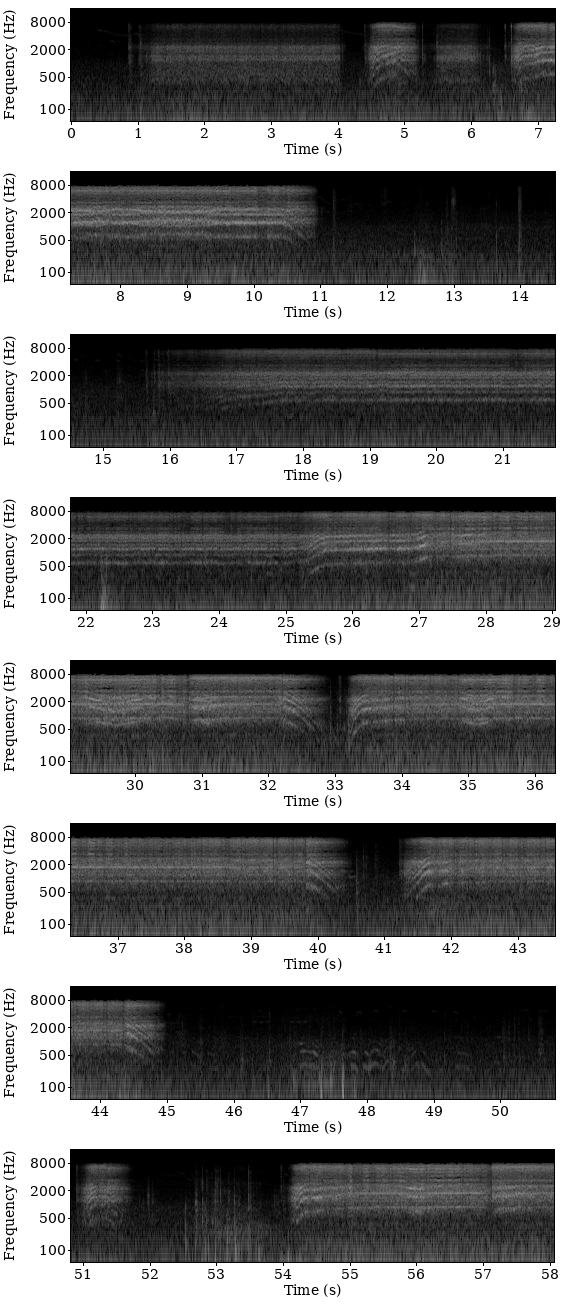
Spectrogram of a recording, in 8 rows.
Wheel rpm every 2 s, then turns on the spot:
10, 30, 30, 80, 160, 60, 0, 0, 40, 80, 80, 80, 90, 180, 220, 210, 100, 210, 230, 210, 60, 210, 80, 0, 0, 10, 10, 150, 220.
0-6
